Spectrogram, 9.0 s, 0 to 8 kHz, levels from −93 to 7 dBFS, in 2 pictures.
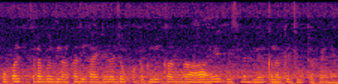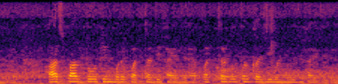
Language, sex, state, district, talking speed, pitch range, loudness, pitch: Hindi, female, Bihar, Madhepura, 265 wpm, 225-250 Hz, -20 LUFS, 235 Hz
